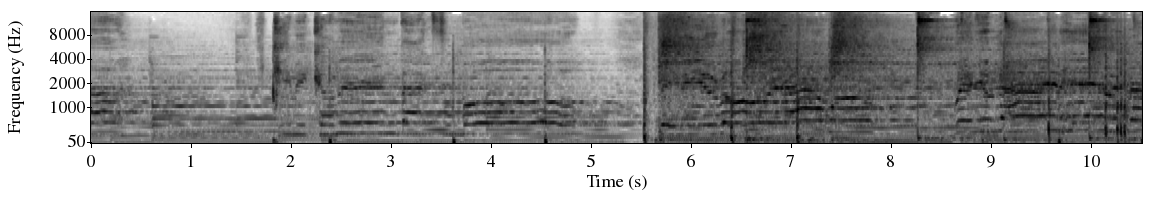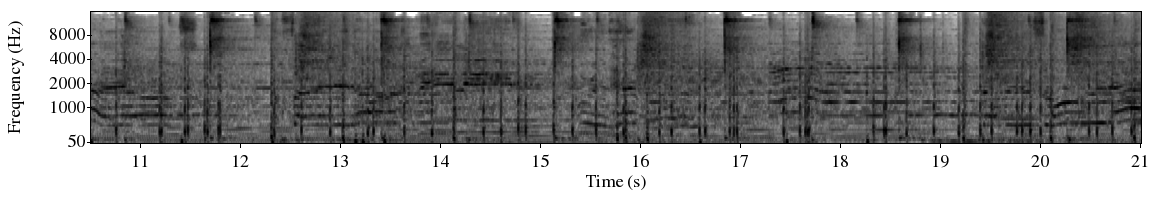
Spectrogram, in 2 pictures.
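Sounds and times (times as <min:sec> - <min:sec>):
rock music: 0:00.0 - 0:21.0
fireworks bangs: 0:05.5 - 0:21.0.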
